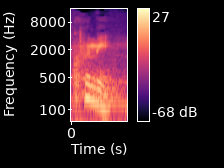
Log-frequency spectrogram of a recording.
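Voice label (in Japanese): "kune", 南山形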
